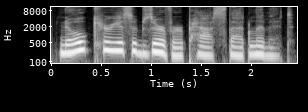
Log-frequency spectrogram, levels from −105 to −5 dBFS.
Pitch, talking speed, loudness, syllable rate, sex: 205 Hz, 145 wpm, -18 LUFS, 4.8 syllables/s, female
